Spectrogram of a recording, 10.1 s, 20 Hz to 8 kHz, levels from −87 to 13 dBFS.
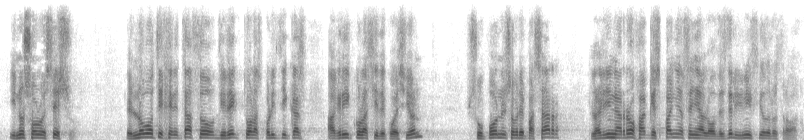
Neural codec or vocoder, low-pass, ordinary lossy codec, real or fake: none; 7.2 kHz; Opus, 32 kbps; real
